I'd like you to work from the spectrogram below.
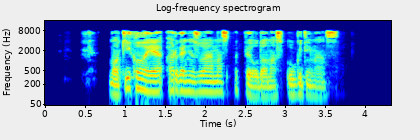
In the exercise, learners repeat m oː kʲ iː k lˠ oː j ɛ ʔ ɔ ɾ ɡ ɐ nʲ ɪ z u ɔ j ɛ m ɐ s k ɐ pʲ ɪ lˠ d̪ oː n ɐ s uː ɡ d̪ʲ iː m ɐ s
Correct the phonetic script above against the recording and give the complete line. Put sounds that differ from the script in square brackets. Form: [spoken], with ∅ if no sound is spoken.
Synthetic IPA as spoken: m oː kʲ iː k lˠ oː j ɛ ʔ ɔ ɾ ɡ ɐ nʲ ɪ z u ɔ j ɛ m ɐ s [p] ɐ pʲ ɪ lˠ d̪ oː [m] ɐ s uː ɡ d̪ʲ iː m ɐ s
